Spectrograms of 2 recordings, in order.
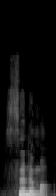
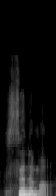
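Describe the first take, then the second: First: The word begins with an S sound. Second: The word begins with an S sound.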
